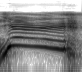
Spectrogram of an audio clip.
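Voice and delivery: high squeal of joy; sudden high happy squeal; excited yay. Shown as a demonstration. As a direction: burst up into a bright excited yay. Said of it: "my voice goes up".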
